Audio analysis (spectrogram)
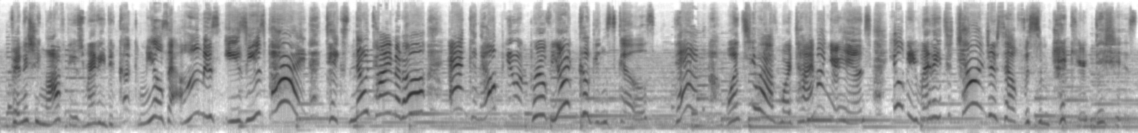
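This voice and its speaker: A woman voicing a tiny, excitable fairy companion in a video game, chirpy and squeaky like a child. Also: a little fast, hardly any pauses, exaggerated voice. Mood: cheerful sales pitch. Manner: chirpy, refers to herself in third person. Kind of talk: animated game cutscene acting. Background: music.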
